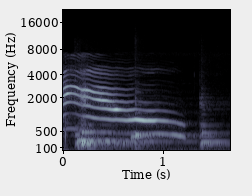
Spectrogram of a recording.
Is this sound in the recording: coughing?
no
